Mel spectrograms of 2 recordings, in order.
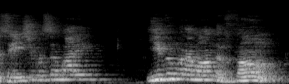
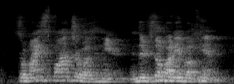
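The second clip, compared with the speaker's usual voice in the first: normal talking voice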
